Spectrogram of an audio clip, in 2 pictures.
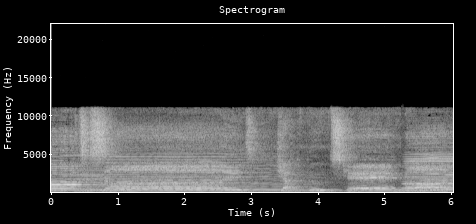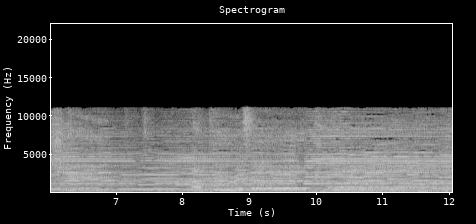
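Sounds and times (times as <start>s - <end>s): acoustic guitar: 0.0s - 12.0s
man singing: 0.0s - 12.0s
piano accordion: 0.0s - 12.0s.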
